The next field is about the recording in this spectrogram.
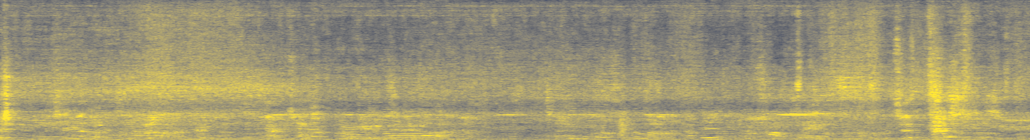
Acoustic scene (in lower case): crowded indoor space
